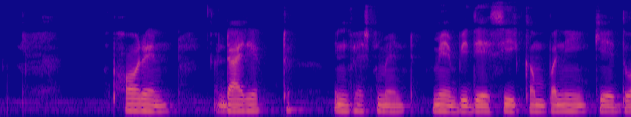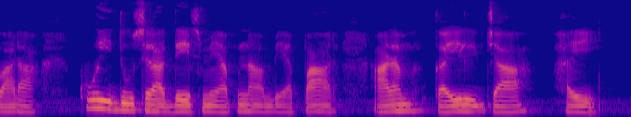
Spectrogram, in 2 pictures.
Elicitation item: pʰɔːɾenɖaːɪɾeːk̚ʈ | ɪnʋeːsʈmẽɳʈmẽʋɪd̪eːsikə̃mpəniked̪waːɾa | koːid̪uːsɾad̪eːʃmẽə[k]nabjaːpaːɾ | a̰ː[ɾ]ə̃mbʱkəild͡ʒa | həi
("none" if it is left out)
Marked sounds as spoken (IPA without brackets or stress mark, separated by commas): p, ɾ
